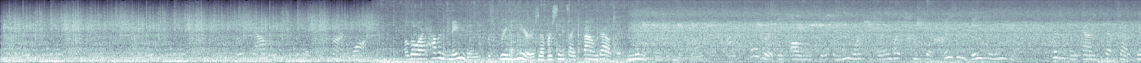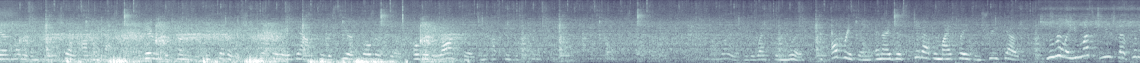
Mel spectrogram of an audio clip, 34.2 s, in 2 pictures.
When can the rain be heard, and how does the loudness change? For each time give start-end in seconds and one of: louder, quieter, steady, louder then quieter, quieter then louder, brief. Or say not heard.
0.0-34.1 quieter.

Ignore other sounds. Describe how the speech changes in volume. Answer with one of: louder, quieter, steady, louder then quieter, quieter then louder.
quieter.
